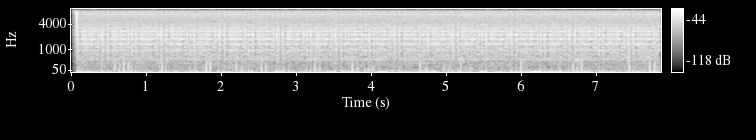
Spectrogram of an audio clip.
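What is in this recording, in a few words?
Sheriff Lake Patrol, scanner audio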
